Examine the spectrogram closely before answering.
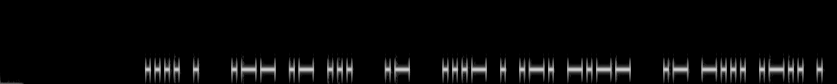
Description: Morse code, heard as a keyed tone, about 25 wpm, 700 Hz. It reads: HE WAS A VERY ABLE
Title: Sentences from Top 1000 Words - Review Part 2 - 25wpm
